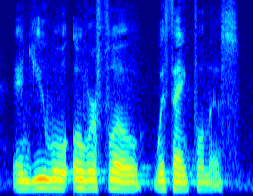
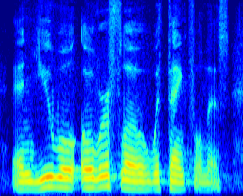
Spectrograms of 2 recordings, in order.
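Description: The two takes are said the same way.

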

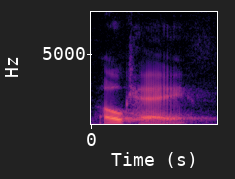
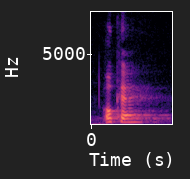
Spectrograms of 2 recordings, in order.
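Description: First: It is said in a reluctant, unwilling tone. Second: It is said in an excited, upbeat tone. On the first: The speaker does not want to do it. "don't really want to do that" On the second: The speaker is happy to do it. "Great, yeah, that's I'm excited"

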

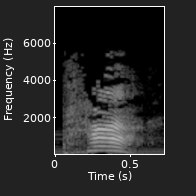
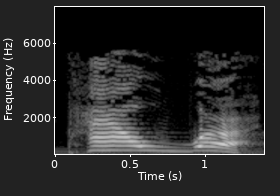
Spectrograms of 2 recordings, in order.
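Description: First: The word is squeezed into one syllable. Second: The word is said clearly as two syllables. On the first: The speaker calls it wrong. "It's not power" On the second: The speaker calls it right. "It's power"

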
